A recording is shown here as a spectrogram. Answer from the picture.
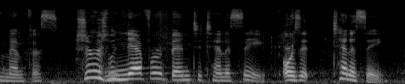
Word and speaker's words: Tennessee: it Tennessee it's Tennessee Tennessee the uh uh Tennessee not not like not like the conac but like the state you know it's not henness it it doesn't rhyme with Hennessee it's Tennessee Tennessee but Memphis okay town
